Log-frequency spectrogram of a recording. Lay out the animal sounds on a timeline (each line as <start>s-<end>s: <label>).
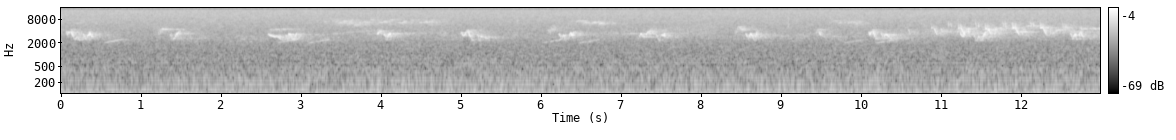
0.0s-3.2s: Red-eyed Vireo (Vireo olivaceus)
0.4s-0.9s: Tufted Titmouse (Baeolophus bicolor)
2.6s-4.0s: Eastern Wood-Pewee (Contopus virens)
2.9s-3.5s: Tufted Titmouse (Baeolophus bicolor)
3.1s-4.8s: Black-and-white Warbler (Mniotilta varia)
3.8s-13.0s: Red-eyed Vireo (Vireo olivaceus)
6.0s-6.8s: Tufted Titmouse (Baeolophus bicolor)
6.4s-7.1s: Black-capped Chickadee (Poecile atricapillus)
9.6s-10.2s: Black-capped Chickadee (Poecile atricapillus)
9.7s-10.4s: Tufted Titmouse (Baeolophus bicolor)
10.7s-12.6s: Ovenbird (Seiurus aurocapilla)
11.8s-13.0s: Winter Wren (Troglodytes hiemalis)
